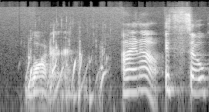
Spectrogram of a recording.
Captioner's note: water dripping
